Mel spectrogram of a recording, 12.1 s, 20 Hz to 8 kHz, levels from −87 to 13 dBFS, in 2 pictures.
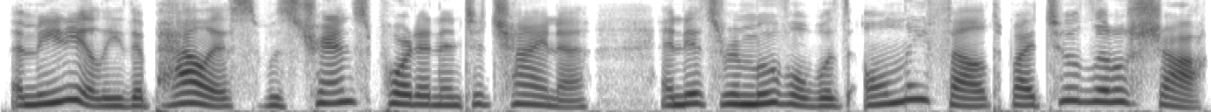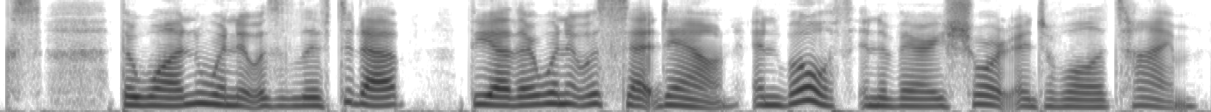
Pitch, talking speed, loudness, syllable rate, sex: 230 Hz, 200 wpm, -17 LUFS, 5.6 syllables/s, female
